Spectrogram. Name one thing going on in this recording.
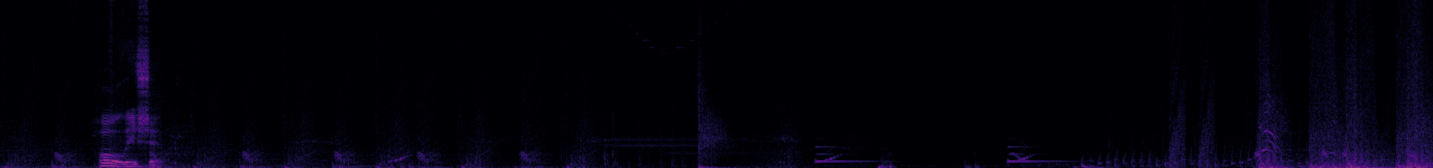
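Short electronic game sound effects chime and whoosh.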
